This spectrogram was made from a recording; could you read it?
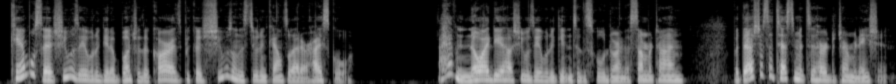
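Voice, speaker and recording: Female audiobook narrator, lowish register, lively swoops, conversational and emphatic, close dry sound. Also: quick pace, dry recording. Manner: conversational, emphatic storytelling with casual slang. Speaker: author narrating own audiobook.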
